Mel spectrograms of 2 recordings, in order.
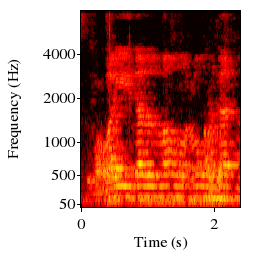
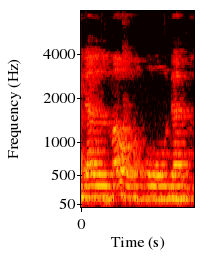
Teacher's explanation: Pakai hamzah, bukan pakai ain.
